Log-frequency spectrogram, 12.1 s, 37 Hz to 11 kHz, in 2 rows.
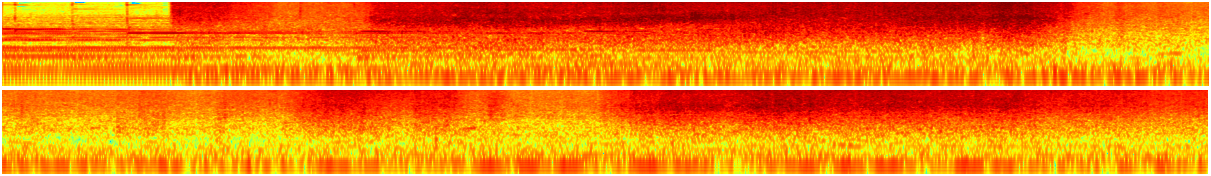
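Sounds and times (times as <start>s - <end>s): mat of branches dragged over grass: 0.9s - 5.7s, 7.0s - 12.0s.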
